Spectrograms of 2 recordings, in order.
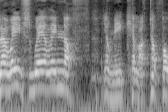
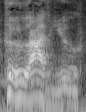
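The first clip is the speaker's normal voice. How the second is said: ordinary talk, nothing marked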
